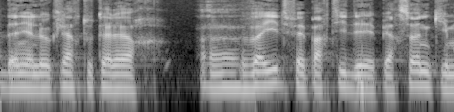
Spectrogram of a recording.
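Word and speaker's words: Vahid: Vaid Halilhodžić, Oui, ne te pose pas trop de questions et prononce-le le plus rapidement possible. – Coach Vaid.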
